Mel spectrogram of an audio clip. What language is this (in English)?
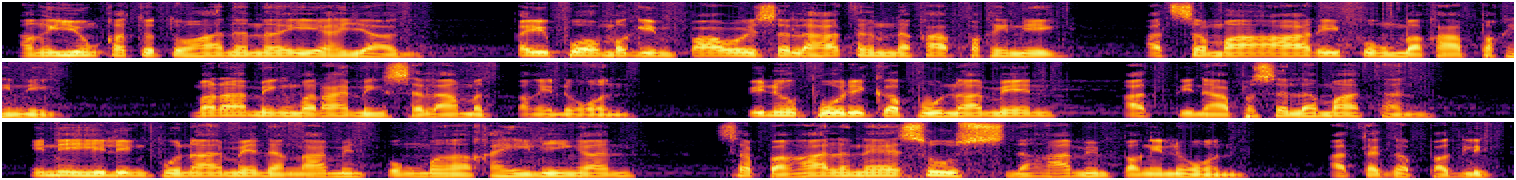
Filipino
